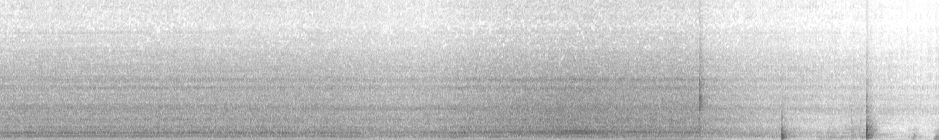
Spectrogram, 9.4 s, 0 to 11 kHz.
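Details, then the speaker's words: Hoover 1346A (1972) vacuum cleaner bare motor, cleaned, bench-run unmounted at reduced voltage for safety: a steady high-pitched whir at even speed with no rattle or grinding before switch-off. Running well. "Oczywiście obniżam napięcie, ponieważ silnik nie jest tu do niczego przymocowany, więc dla bezpieczeństwa uruchomimy go przy niższym napięciu. Myślę, że działa całkiem nieźle."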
